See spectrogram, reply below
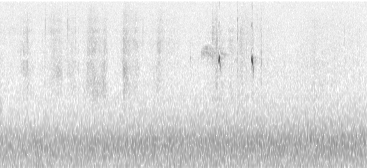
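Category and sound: bird, bird call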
